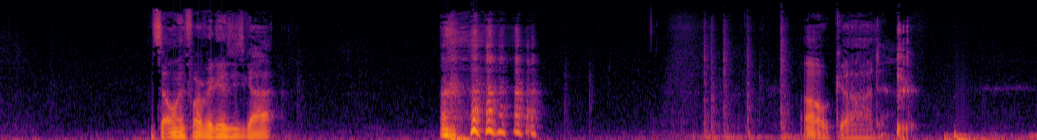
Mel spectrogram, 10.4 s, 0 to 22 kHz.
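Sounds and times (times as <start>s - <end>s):
speech: 1.5s - 2.8s, 4.4s - 5.4s, 8.4s - 9.1s
short low throaty burp: 9.0s - 9.2s.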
